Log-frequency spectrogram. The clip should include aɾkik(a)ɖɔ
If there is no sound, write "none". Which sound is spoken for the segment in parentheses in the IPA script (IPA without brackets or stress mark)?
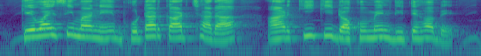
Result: i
